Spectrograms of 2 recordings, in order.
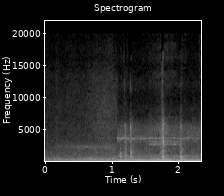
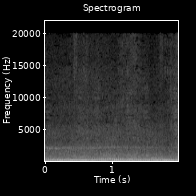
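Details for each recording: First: Royal Enfield Classic Reborn 350 (new model, BS6) over a low engine rumble with sharp metallic clunks ("khat khat") over bumps, unresolved at other shops; not loose silencer bolts or handle nut; cause found to be a loose exhaust mounting stud nut. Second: Royal Enfield Classic Reborn 350 after repair of a khat-khat clunk over bumps; silencer refitted, bike bounced while running, steady even low engine thump with no knocks or clunks, earlier noise gone. Normal running, no clunk.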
